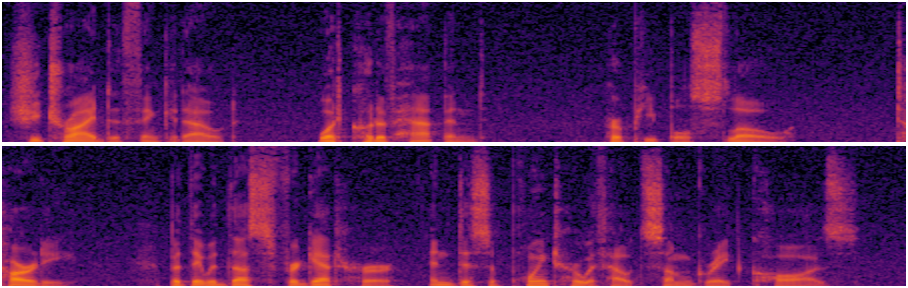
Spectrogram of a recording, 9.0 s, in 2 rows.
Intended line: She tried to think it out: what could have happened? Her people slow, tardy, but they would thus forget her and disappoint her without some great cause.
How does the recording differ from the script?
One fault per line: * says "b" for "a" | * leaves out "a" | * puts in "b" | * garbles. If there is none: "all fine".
all fine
